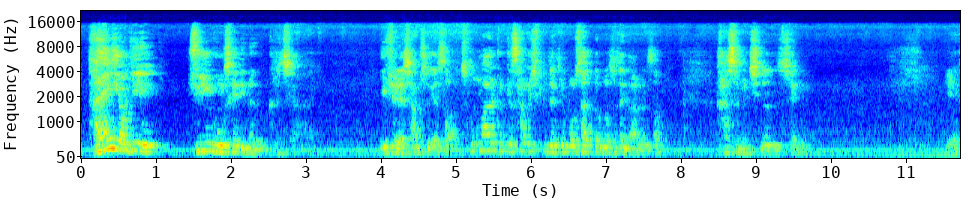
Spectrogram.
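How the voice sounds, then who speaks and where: A man's voice: on the high side, mellow, a little hiss or hum. A male pastor preaching a Sunday sermon, acting out little scenes and asking the congregation questions. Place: large church sanctuary. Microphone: handheld mic. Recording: very echoey church hall, mic heard from a distance.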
